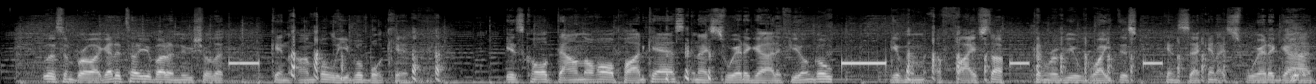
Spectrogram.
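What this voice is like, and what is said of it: Put-on South Boston accent. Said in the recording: “your South Boston, a.k.a. Marky Mark Wahlberg, Boston accent”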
